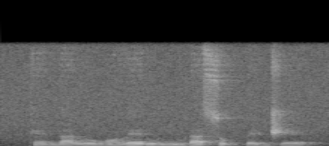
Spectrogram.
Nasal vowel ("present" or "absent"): present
